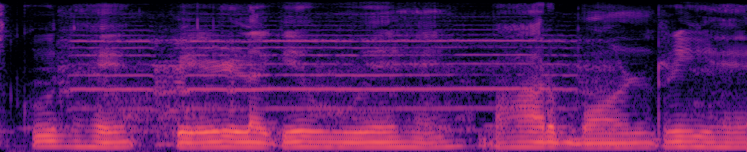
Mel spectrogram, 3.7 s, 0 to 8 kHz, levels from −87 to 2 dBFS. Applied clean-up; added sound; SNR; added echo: none; Bowed string instrument; 12 dB; none.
